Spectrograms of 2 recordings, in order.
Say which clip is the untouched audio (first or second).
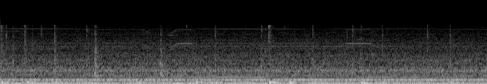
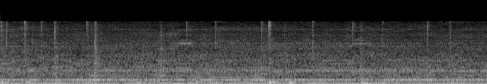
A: first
